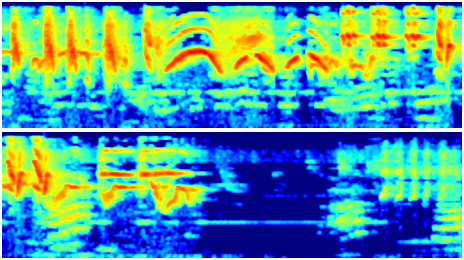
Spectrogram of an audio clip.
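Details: White-rumped shama pours out rapid clicks and looping, arched whistles, then a stuttering series of repeated notes before falling silent and resuming faintly.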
